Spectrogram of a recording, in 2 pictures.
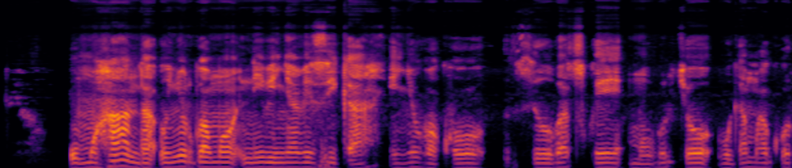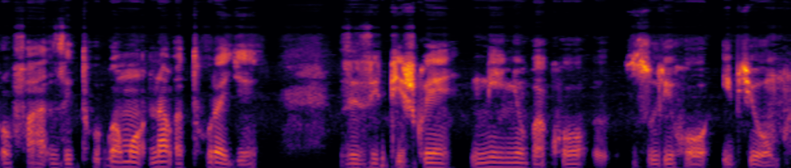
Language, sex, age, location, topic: Kinyarwanda, male, 18-24, Kigali, government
